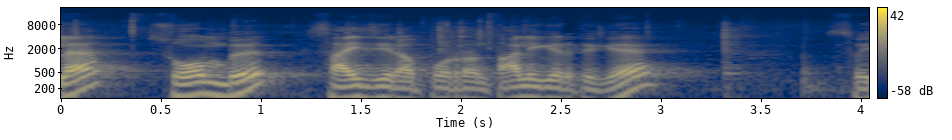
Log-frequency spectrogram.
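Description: Speech: a man talking in short phrases.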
